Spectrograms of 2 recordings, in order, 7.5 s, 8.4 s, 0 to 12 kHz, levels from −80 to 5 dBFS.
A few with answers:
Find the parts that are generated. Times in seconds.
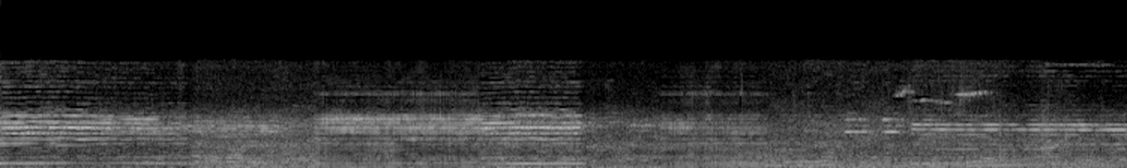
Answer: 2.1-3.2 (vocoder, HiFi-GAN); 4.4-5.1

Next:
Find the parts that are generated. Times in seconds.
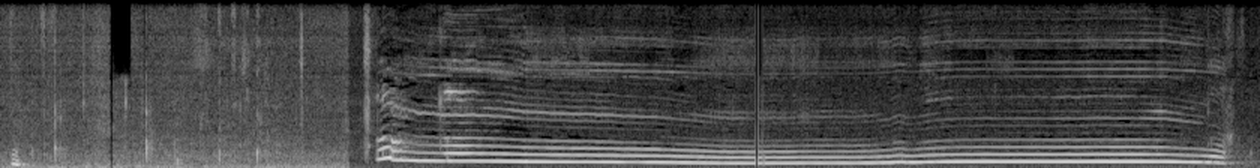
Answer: 0.0-1.3 (autoencoder, DAC-VAE); 2.0-2.5; 3.0-3.5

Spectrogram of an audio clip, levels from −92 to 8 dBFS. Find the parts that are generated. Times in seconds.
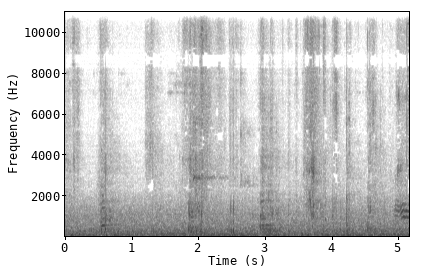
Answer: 0.0-1.2 (vocoder, BigVGAN v2); 2.5-3.6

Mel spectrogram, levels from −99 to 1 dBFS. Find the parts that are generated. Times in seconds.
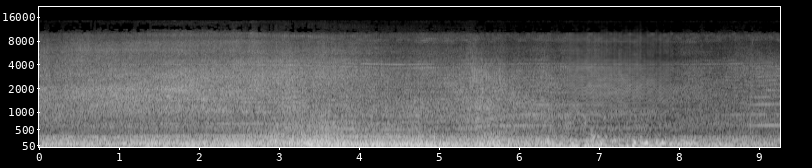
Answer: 6.6-7.9 (vocoder, Vocos)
